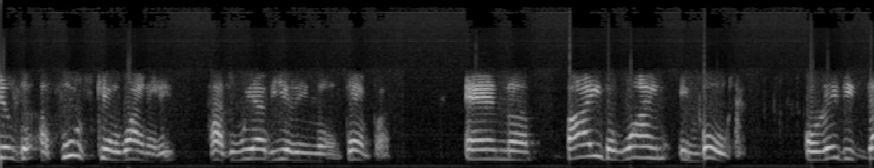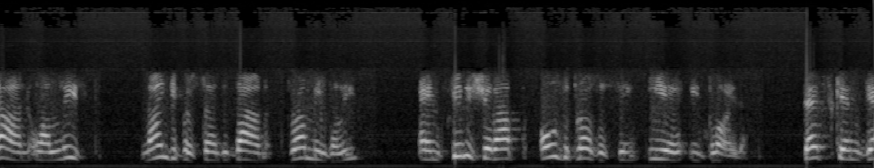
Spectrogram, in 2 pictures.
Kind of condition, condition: link, phone line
